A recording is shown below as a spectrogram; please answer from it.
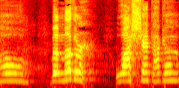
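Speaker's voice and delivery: high-pitched, theatrical, overdramatic pleading whine. Mocking how they argue against a no, mock-dramatic whining. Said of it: "win an Academy Award for my dramatic acting".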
